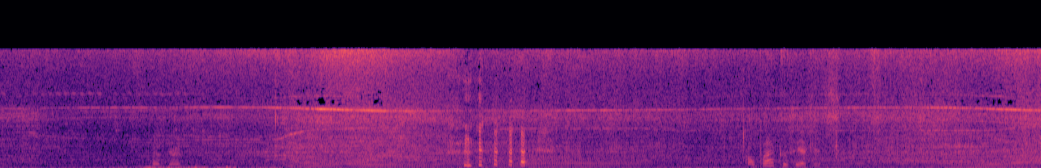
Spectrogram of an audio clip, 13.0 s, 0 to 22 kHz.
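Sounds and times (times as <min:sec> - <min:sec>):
model glider motor droning: 0:00.0 - 0:13.0.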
